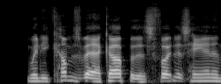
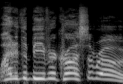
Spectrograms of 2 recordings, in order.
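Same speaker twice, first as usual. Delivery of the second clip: high-pitched yell. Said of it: "he yells".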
